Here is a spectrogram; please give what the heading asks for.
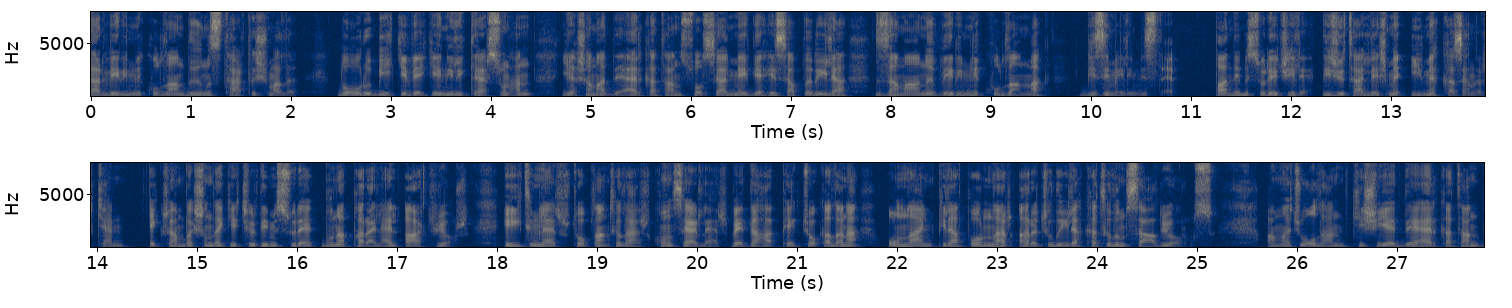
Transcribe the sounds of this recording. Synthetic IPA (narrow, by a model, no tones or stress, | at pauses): aɾve̞ɾimlʲikʰulˠːand̪ɯːmɯz̥t̪ʰaɾt̪ʰɯʃmalˠɯ | d̪o̞ːɾubilʲɟivɛje̞nilʲiclʲæɾsunan | jaʃamad̪ejæɾkʰat̪ʰanso̞sjalʲmed̪jaɦe̞saplˠaɾɯjlʲˠazamaːnɯve̞ɾimlʲikʰːulˠːanmak | bizime̞lʲimiz̥d̪ɛ̰ | pʰand̪e̞misyɾe̞d͡ʒijlʲɛd̪̥iʒit̪ʰalʲːɛʃmɛijmɛkʰazanɯɾcʰæn | ɛcɾanbaʃɯnd̪aɟe̞t͡ʃʰiɾd̪iːmizsyɾɛbunapʰaɾalʲælʲaɾt̪ʰɯjo̞ɾ̥e̞jit̪ʰimlʲæɾ̥t̪ʰo̞plˠant̪ʰɯlˠaɾ̥kʰo̞nsæɾlʲæɾ̥vɛd̪aɦapʰɛc̚t͡ʃʰo̞kalˠanao̞nlˠajnpʰilʲat̪fo̞ɾmlˠaɾaɾad͡ʒɯlˠɯjlʲˠakʰat̪ʰɯlˠɯmsaːlˠɯjo̞ɾuz̥ | amad͡ʒɯo̞lˠancʰiʃijɛd̪e̞jæɾkʰat̪ʰan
